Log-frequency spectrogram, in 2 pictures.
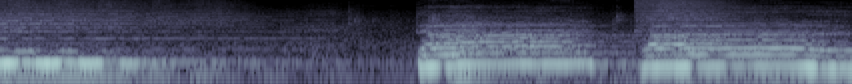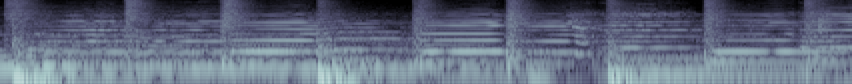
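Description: A small acoustic band playing live: violin, singing voice, acoustic guitar, double bass and hand percussion. A held note fades over the first two seconds, then a melody line with vibrato comes in, and from about four seconds in the percussion and bass join in a steady rhythm of strikes.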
